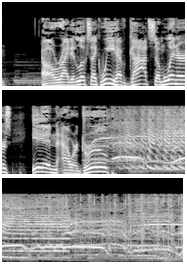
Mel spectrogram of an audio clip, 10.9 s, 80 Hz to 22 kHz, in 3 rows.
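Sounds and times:
speech: 0.8 - 6.2
faint crowd noise: 5.8 - 10.9
loud sustained air horn blasts: 6.0 - 8.8.

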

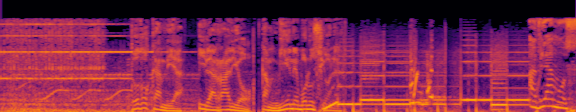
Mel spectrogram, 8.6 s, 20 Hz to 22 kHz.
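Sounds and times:
old home telephone ringing: 0.0 - 2.6
speech: 2.0 - 8.6.

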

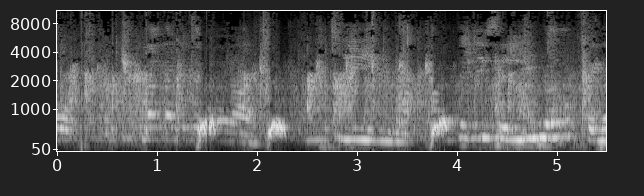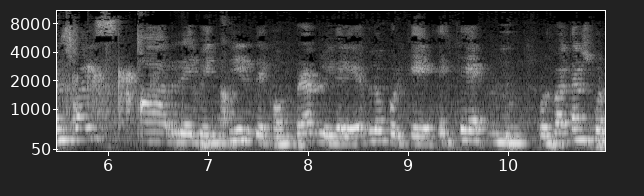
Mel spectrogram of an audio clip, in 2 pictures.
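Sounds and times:
audience applauding a woman writer at a cultural event: 0.0 - 7.4
speech: 2.9 - 10.9.

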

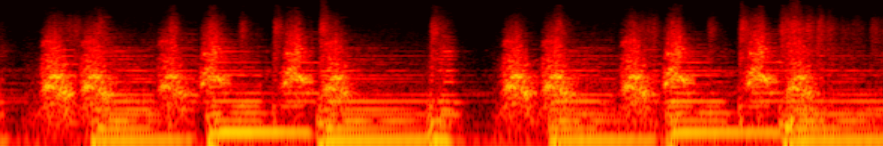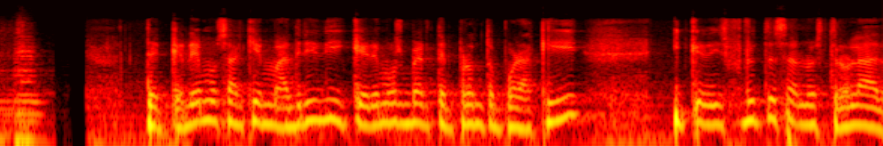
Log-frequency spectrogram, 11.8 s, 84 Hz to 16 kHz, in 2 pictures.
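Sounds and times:
small pet dogs barking and yipping as a birthday greeting: 0.3 - 2.5, 3.4 - 5.6
speech: 6.9 - 11.7.

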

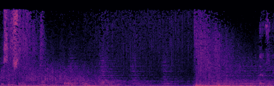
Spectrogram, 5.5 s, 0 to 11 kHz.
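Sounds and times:
explosion boom of an airship crashing into a windmill: 0.2 - 2.8, 3.8 - 5.4.

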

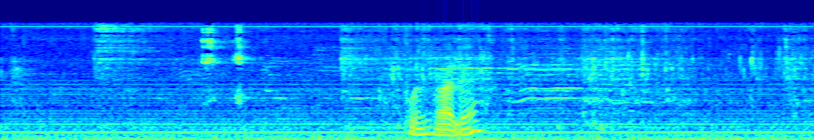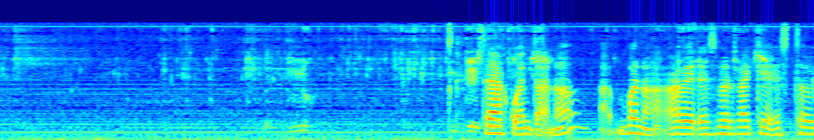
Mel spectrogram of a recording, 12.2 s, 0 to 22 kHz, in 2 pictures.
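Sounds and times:
water poured onto someone's back trickling and splashing: 2.6 - 9.7
speech: 3.1 - 3.8, 9.6 - 12.1.

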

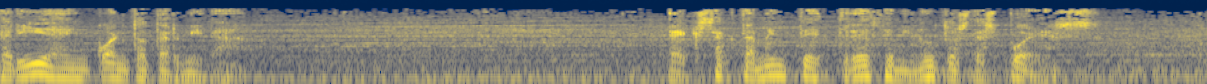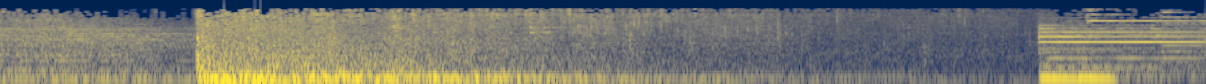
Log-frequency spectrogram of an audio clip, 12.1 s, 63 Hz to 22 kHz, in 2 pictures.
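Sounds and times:
speech: 0.0 - 1.4, 3.4 - 5.6
bomb blast in a beer hall destroying a main pillar of the building: 7.0 - 10.8.

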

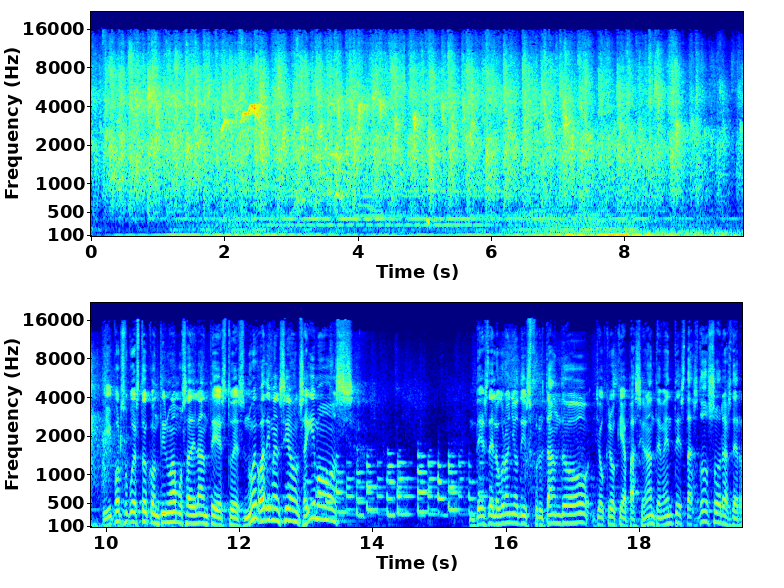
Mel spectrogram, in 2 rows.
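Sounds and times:
audience at a live radio show in Logroño applauding: 0.0 - 10.4
speech: 10.0 - 14.0, 15.5 - 19.5.

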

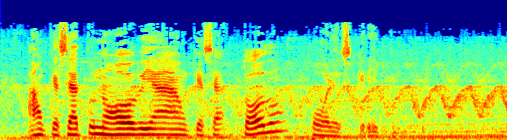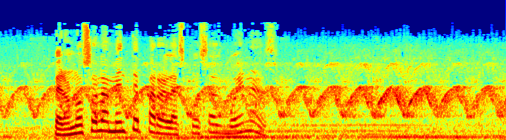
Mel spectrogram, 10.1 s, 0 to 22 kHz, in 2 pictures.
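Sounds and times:
low traffic rumble: 0.0 - 10.1
speech: 0.3 - 4.2, 5.6 - 8.1
ambulance siren wailing in rapid rising-and-falling yelp: 1.3 - 10.1.

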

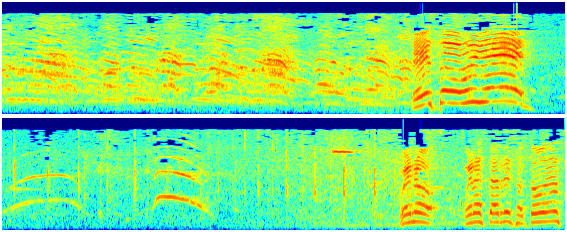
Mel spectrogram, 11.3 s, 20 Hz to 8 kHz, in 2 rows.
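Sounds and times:
crowd of migrants at a demonstration shouting a chant: 0.0 - 4.4
speech: 4.1 - 5.4, 9.6 - 11.2.

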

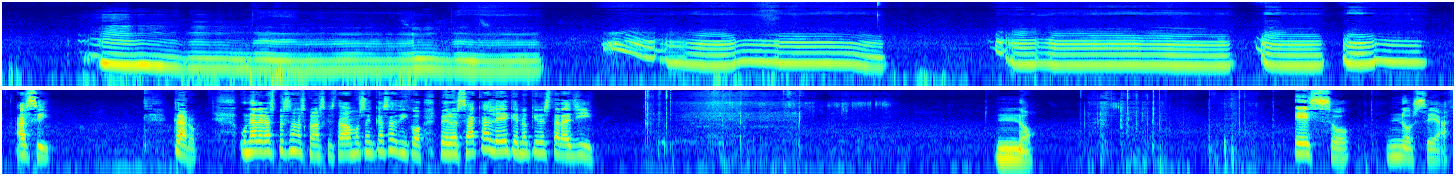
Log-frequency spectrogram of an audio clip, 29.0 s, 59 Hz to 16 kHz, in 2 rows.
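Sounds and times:
person imitating a dog howling in a crate: 0.8 - 5.4, 6.0 - 8.9, 9.9 - 14.3
speech: 14.7 - 15.1, 16.2 - 20.6, 24.5 - 24.9, 27.4 - 29.0.

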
